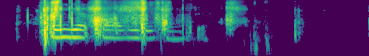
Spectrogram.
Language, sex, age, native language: Icelandic, female, 10, Icelandic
